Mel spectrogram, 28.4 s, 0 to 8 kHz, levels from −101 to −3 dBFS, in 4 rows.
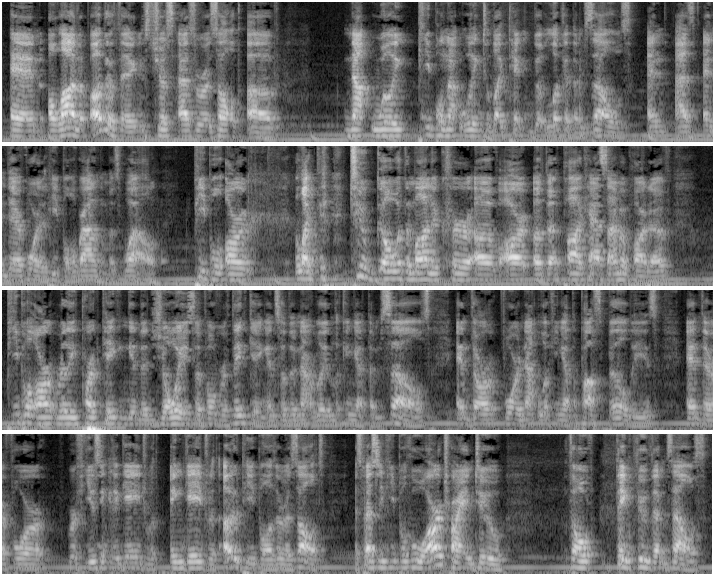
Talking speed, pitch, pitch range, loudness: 205 wpm, 125 Hz, 110-140 Hz, -26 LUFS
